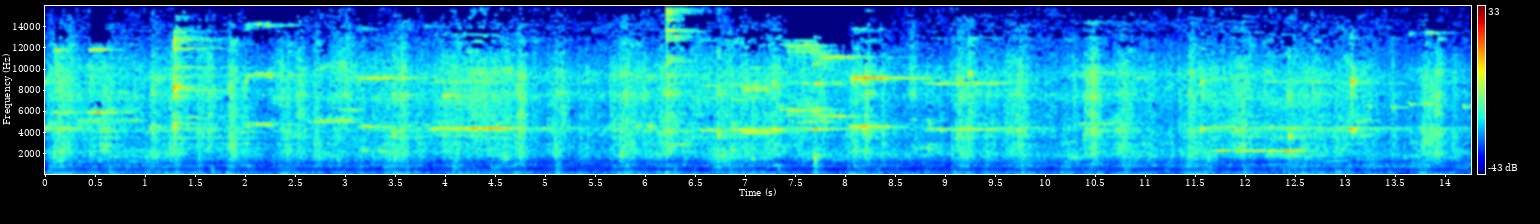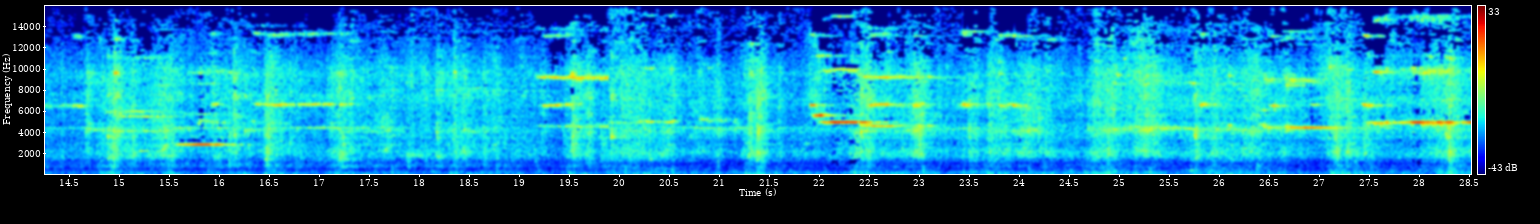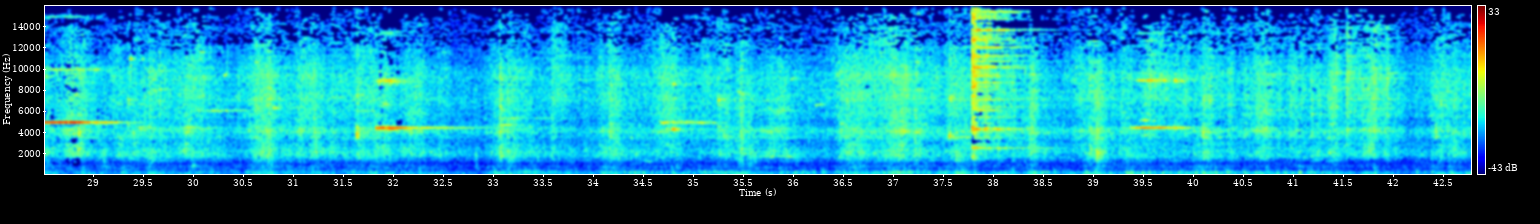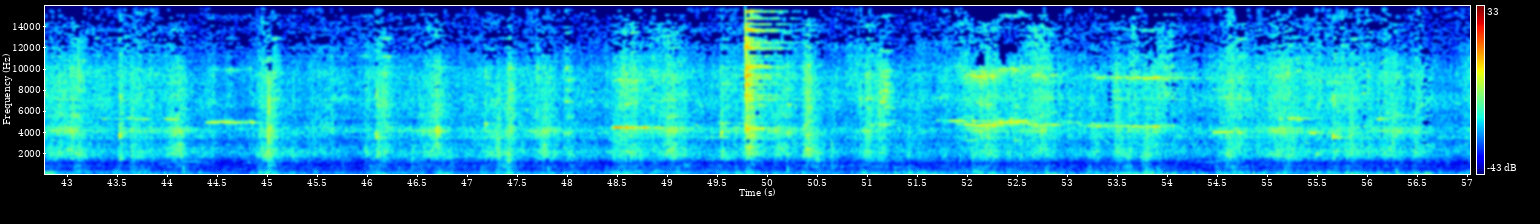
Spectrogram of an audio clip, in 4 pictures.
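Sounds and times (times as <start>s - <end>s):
freight train wagons rumbling: 0.0s - 57.0s
wheels clicking over rail joints: 0.0s - 57.0s
high-pitched wheel squeals: 2.0s - 5.2s, 11.6s - 13.2s, 14.5s - 17.3s, 25.2s - 29.5s, 31.7s - 33.1s, 39.3s - 40.1s.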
